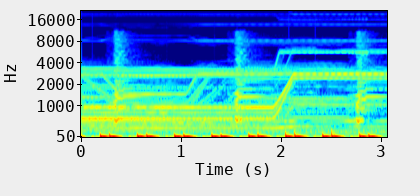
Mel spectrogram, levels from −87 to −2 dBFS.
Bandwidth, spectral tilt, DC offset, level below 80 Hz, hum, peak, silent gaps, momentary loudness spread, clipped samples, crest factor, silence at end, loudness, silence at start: 10.5 kHz; -4.5 dB/octave; under 0.1%; -26 dBFS; none; -8 dBFS; none; 2 LU; under 0.1%; 10 dB; 0 s; -29 LUFS; 0 s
